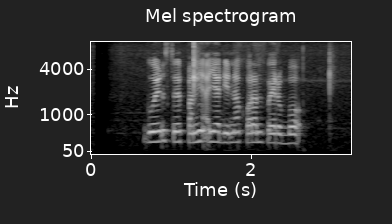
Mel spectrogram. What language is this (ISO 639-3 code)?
sun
